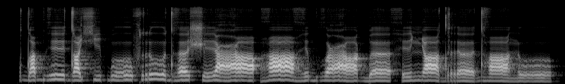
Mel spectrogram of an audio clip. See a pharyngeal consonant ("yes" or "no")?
yes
